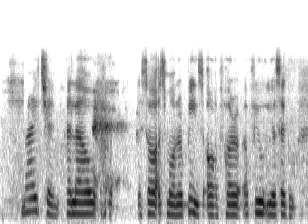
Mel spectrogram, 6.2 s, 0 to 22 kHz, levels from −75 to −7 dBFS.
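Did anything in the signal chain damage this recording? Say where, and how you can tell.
Yes. In the call-processing stage, the speech dips at 0.05–0.59 s (about 30 dB, roughly 0.2 s in total) and 2.1–2.87 s (about 40 dB, most of that span). The likely cause is speech suppressed in double talk, shown as notched waveform envelopes.

Also in call processing, a faint delayed copy trails the speech from 0.18 to 1.31 s, 245 ms late and around 30 dB down. This is likely an echo leak, visible as ghosted spectrogram harmonics.

In the network and codec stage, the audio roughens briefly at 0.91 s and 4.27 s, and over 3.11–3.37 s (about 180 ms altogether). These are lost packets rebuilt from error correction, with grainier, noisier spectrogram texture and no gap.

On the network, 4.23–4.29 s carries a 40 ms smear. This is short concealed packet loss: the decoder extended the preceding sound, leaving a smoothed, repetitive patch in the waveform.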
